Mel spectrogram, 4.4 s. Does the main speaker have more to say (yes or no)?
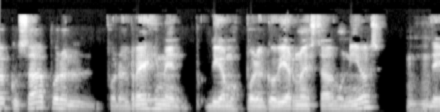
yes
